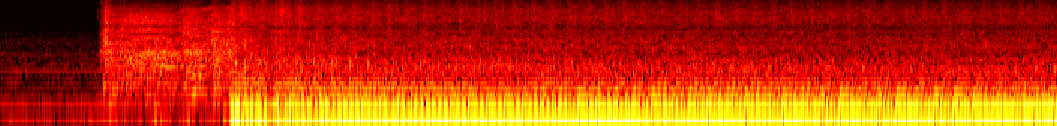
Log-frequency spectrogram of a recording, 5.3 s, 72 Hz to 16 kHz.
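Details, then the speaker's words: LS-swapped Jaguar XJ-S with a custom exhaust, resonators tack-welded, V8 cranks and catches into a loud, deep, lumpy idle with a raspy chuff; air felt escaping at a badly sealing clamp joint: exhaust leak. "got a not so fun problem here this clamp right here is leaking a lot and when i put my hand under it when the engine was running i felt uh quite a bit of air coming out of it"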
